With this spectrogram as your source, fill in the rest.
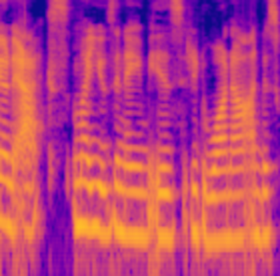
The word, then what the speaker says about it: Ridhwana: My username is ruana k. Uh my name has a silent h so it's r i dh w a n a k.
